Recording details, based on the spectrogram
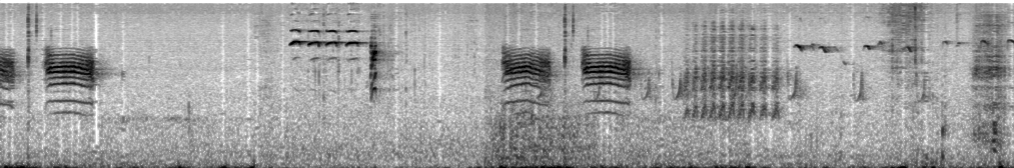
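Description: Wild birds call outdoors in short bursts of chirps and squawks, some near and bright, others thinner and farther off, over quiet low background noise, with no talking.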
